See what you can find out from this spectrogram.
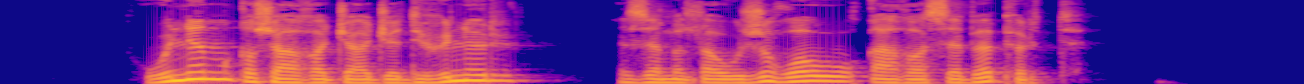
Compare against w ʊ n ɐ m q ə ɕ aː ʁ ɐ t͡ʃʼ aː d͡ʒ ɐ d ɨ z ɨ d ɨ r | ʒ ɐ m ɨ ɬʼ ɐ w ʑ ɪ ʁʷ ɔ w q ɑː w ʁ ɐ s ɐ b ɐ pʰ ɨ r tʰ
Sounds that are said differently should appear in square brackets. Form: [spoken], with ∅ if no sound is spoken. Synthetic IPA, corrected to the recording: w ʊ n ɐ m q ə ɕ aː ʁ ɐ t͡ʃʼ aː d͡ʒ ɐ d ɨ [ɣ] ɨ [n] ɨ r | [z] ɐ m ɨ ɬʼ ɐ w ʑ ɪ ʁʷ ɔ w q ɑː [∅] ʁ ɐ s ɐ b ɐ pʰ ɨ r tʰ

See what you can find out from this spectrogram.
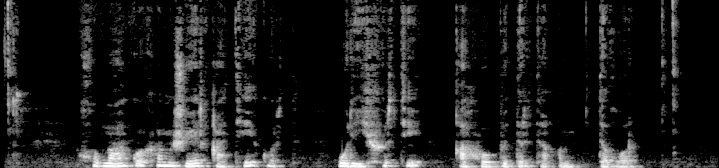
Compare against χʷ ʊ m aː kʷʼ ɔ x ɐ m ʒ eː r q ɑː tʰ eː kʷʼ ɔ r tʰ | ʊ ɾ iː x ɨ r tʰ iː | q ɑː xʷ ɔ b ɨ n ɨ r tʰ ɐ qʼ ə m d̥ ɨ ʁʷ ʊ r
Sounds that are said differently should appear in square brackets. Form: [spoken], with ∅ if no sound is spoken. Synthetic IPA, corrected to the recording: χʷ ʊ m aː kʷʼ ɔ x ɐ m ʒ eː r q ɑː tʰ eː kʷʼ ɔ r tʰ | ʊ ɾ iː x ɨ r tʰ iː | q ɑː xʷ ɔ b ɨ [d] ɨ r tʰ ɐ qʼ ə m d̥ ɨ ʁʷ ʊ r

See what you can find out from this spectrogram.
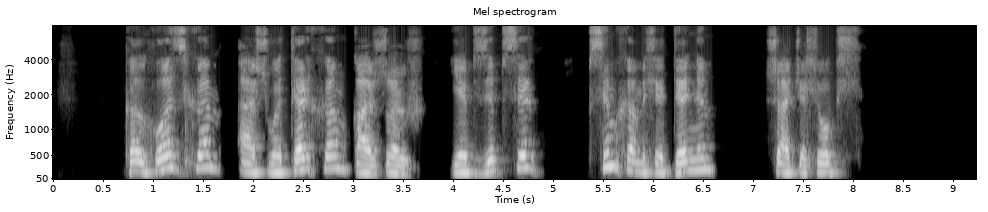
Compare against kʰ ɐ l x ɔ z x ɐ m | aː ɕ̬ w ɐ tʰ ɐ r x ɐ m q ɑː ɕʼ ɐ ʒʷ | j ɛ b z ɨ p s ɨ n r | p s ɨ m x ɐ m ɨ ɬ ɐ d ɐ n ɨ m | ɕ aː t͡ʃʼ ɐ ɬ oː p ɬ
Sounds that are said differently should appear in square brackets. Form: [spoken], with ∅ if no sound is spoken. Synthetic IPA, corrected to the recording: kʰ ɐ l x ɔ z x ɐ m | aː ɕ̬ w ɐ tʰ ɐ r x ɐ m q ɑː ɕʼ ɐ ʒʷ | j ɛ b z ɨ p s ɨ [∅] r | p s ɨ m x ɐ m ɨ ɬ ɐ d ɐ n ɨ m | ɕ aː t͡ʃʼ ɐ ɬ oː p ɬ

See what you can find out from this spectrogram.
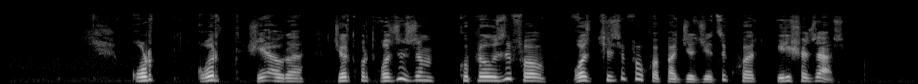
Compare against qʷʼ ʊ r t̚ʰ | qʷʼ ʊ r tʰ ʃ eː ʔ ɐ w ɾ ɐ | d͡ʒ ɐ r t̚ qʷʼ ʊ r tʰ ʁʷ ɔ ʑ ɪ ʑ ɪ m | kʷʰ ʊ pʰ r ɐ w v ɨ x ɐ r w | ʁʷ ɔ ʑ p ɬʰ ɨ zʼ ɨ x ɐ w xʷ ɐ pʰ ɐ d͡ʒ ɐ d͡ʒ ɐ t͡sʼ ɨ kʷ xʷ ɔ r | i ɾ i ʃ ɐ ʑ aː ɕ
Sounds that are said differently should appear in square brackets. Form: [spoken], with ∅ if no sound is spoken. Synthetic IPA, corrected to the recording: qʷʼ ʊ r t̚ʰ | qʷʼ ʊ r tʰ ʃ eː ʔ ɐ w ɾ ɐ | d͡ʒ ɐ r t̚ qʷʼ ʊ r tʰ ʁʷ ɔ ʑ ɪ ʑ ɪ m | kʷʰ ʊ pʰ r ɐ w [z] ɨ [f] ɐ [∅] w | ʁʷ ɔ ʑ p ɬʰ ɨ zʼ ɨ [f] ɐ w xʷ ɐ pʰ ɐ d͡ʒ ɐ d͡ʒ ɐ t͡sʼ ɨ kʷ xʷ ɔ r | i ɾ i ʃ ɐ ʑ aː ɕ

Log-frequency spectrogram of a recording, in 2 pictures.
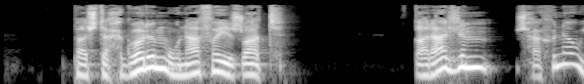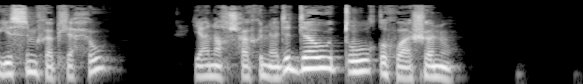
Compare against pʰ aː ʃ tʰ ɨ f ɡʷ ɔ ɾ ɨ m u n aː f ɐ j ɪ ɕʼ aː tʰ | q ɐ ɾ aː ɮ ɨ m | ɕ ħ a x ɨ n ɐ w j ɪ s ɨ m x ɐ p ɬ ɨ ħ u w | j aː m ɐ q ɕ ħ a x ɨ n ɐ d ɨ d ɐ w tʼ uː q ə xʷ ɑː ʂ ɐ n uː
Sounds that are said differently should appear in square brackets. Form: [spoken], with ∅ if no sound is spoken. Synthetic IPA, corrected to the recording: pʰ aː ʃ tʰ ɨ [ħ] ɡʷ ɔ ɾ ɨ m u n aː f ɐ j ɪ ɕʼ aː tʰ | q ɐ ɾ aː ɮ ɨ m | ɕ ħ a x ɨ n ɐ w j ɪ s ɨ m x ɐ p ɬ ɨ ħ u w | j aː [n] ɐ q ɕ ħ a x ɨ n ɐ d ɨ d ɐ w tʼ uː q ə xʷ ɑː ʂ ɐ n uː

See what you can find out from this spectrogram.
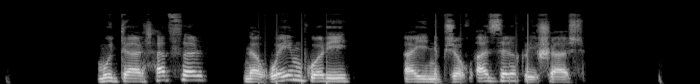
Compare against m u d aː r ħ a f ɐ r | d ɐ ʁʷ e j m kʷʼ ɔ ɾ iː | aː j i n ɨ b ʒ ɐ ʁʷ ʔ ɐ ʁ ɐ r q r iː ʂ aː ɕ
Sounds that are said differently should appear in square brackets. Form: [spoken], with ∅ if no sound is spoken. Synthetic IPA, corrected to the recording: m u d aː r ħ a f ɐ r | [n] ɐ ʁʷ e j m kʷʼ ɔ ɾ iː | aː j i n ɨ b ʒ ɐ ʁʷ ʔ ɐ [z] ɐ r q r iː ʂ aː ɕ

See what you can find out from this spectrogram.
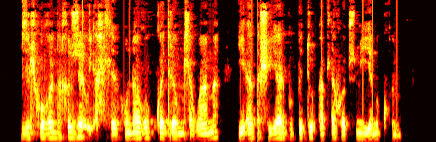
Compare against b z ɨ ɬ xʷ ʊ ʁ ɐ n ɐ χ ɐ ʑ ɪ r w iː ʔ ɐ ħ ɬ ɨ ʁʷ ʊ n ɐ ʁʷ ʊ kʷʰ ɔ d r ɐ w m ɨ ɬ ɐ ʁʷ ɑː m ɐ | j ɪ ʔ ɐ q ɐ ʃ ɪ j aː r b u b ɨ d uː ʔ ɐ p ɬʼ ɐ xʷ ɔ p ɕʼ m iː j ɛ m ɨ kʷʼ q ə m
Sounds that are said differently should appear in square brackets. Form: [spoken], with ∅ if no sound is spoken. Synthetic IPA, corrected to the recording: b z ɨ ɬ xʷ ʊ ʁ ɐ n ɐ χ [ə] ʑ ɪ r w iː ʔ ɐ ħ ɬ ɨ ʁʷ ʊ n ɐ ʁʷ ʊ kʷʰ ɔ d r ɐ w m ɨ ɬ ɐ ʁʷ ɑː m ɐ | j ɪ ʔ ɐ q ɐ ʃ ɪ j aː r b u b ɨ d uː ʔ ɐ p ɬʼ ɐ xʷ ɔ p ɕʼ m iː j ɛ m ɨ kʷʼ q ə m

